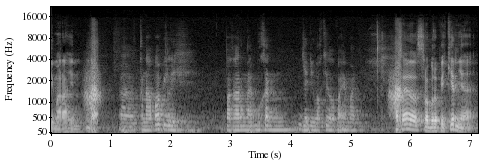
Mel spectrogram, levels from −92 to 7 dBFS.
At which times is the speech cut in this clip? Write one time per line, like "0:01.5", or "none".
0:01.0
0:05.7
